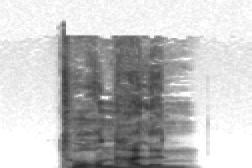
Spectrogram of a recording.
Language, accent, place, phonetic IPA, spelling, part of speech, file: German, Germany, Berlin, [ˈtʊʁnˌhalən], Turnhallen, noun, De-Turnhallen.ogg
- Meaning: plural of Turnhalle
